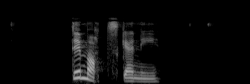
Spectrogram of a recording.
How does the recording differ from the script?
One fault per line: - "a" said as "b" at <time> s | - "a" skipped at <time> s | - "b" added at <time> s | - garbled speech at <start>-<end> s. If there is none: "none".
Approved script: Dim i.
- "ots gen" added at 0.9 s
